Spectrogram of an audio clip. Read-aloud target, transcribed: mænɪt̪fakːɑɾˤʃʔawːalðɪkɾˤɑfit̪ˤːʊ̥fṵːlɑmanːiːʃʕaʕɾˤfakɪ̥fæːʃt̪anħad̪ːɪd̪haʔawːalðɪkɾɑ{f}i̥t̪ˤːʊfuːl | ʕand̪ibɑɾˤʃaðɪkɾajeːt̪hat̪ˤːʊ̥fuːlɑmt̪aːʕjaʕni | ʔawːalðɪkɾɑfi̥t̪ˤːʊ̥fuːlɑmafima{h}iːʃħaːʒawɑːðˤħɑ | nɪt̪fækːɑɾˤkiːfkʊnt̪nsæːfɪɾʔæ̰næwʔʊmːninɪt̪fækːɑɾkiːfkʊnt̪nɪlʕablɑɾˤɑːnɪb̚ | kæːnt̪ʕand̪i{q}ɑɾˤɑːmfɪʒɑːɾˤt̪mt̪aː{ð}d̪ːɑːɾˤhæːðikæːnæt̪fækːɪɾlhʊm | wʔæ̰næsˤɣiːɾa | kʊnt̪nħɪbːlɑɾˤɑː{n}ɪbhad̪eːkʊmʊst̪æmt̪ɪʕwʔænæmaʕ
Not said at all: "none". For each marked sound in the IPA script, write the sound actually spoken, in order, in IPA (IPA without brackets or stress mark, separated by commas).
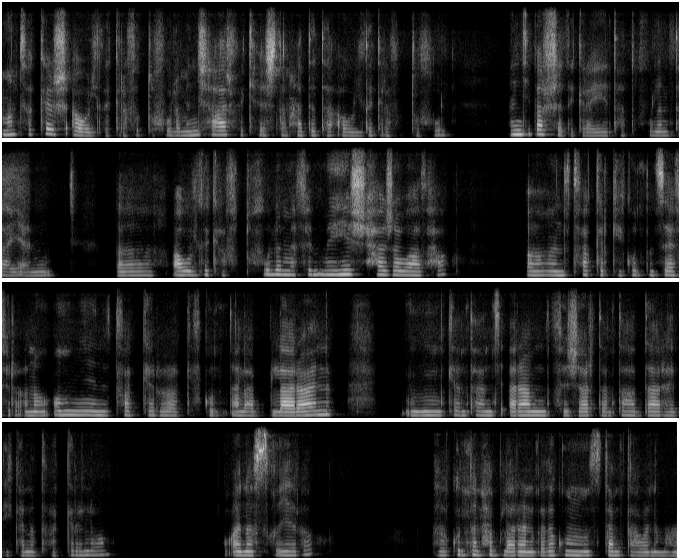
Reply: f, h, ʔ, ʕ, n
